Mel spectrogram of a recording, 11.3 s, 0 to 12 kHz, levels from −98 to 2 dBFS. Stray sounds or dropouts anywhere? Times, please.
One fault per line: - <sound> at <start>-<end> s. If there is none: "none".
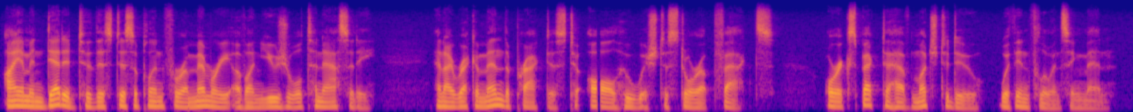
- dropout at 6.0-6.0 s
